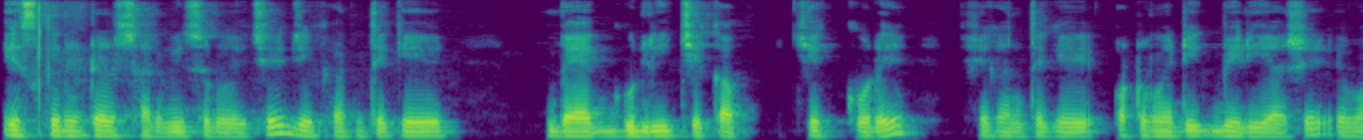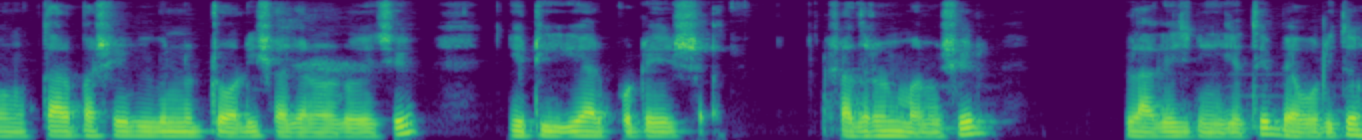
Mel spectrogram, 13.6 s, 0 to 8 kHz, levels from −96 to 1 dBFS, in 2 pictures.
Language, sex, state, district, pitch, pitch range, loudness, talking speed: Bengali, male, West Bengal, Kolkata, 95 Hz, 95-100 Hz, -18 LUFS, 145 wpm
